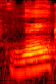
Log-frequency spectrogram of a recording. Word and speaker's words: won't: pronunciation tip as well won't and want are not pronounce the same won't is more of a long o I won't do it and you need to say oh so that we don't think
